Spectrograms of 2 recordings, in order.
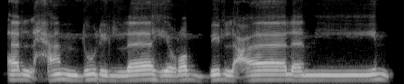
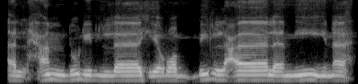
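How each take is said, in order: No difference in how they are said.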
